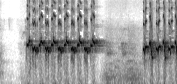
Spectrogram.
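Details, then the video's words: Sooty-headed bulbul giving a long rolling song meant to coax other birds into replying: a rapid string of bright, bubbly whistled notes, breaking off for a moment, then resuming the same quick chirping run. "trucukan gacor ROPEL PANJANG buat pancingan trucukan agar bunyi JADIKAN burung trucuk gacor NYAUT"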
